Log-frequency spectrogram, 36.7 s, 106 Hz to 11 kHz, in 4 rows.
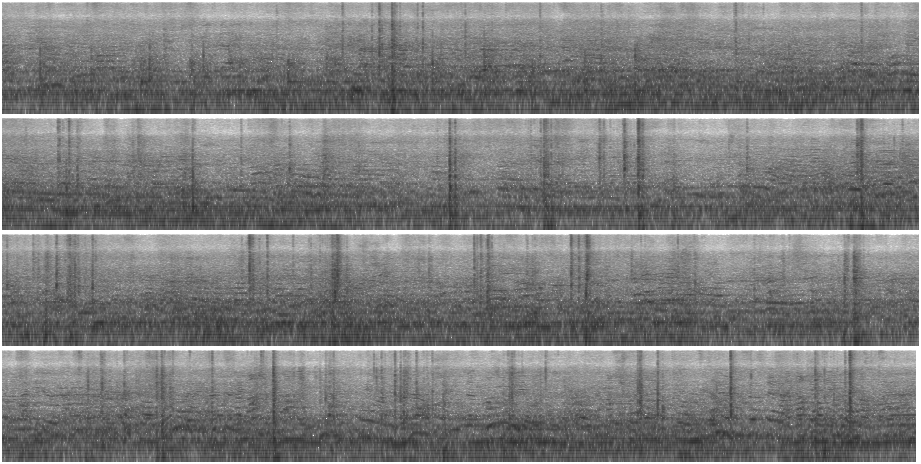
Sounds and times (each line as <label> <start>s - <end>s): crowd 0.0s - 36.6s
